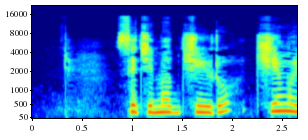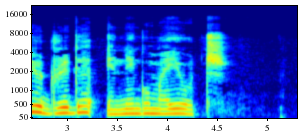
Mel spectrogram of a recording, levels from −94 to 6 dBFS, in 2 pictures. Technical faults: HE-AAC compression

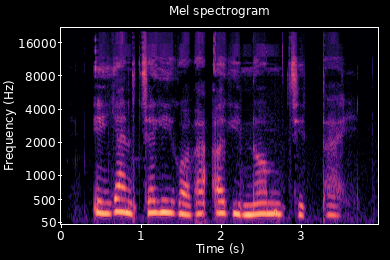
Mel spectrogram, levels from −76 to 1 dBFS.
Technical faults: short concealed packet loss

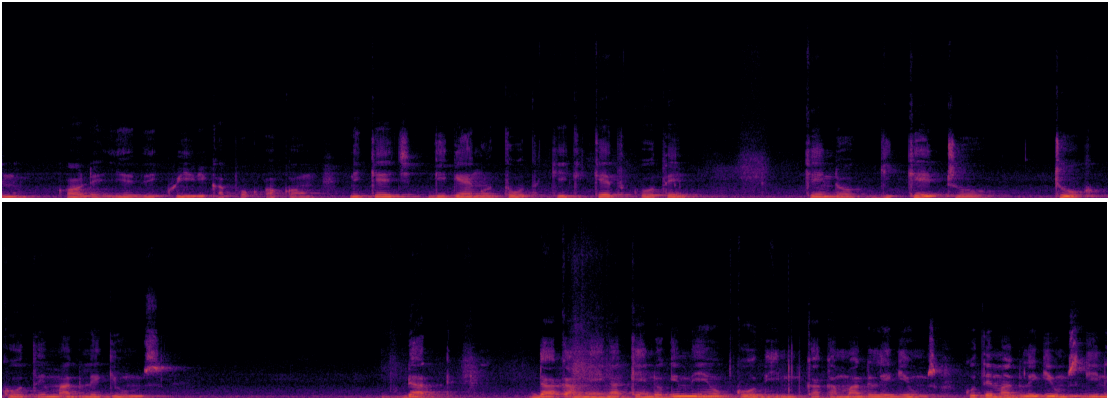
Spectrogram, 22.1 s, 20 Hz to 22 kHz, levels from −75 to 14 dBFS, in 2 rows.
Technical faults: none

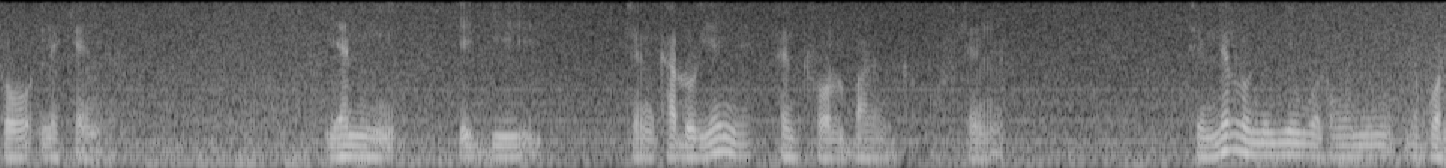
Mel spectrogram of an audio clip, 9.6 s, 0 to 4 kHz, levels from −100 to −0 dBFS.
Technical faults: none

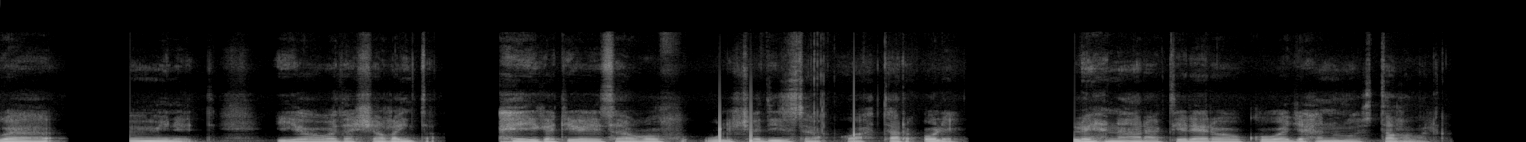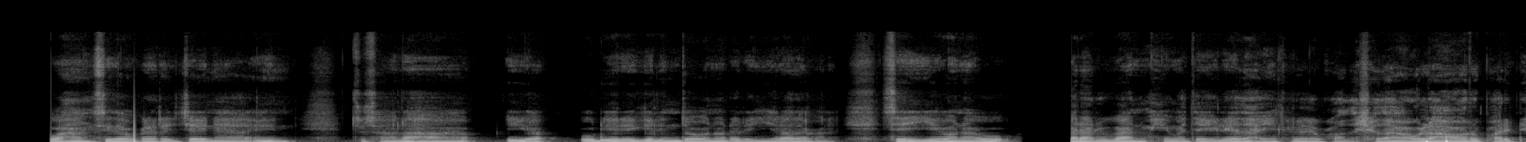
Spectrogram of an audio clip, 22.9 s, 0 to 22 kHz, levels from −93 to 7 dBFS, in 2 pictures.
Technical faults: clipped start after a pause; loud pop

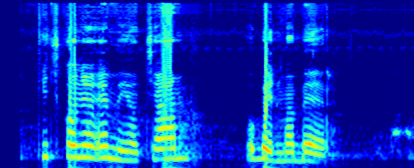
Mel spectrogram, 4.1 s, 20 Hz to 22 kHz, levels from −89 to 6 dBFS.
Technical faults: integer overflow

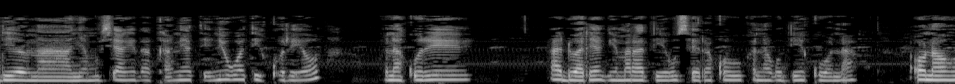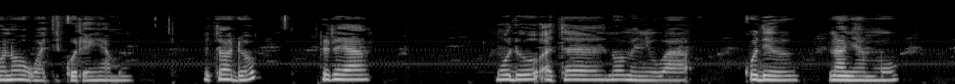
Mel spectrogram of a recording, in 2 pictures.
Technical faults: timecode bleed; WMA compression

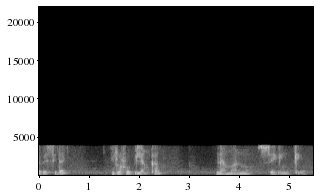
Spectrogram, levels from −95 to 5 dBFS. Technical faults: Nellymoser compression

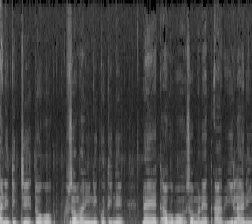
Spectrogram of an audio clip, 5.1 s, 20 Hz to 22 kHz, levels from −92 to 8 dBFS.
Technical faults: none

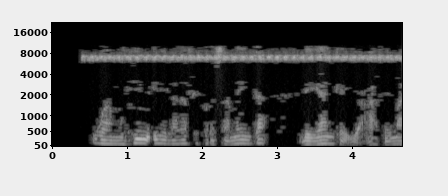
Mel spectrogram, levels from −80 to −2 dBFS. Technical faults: WMA compression

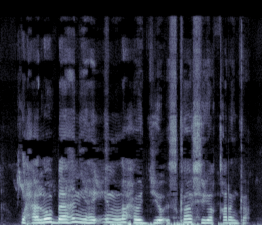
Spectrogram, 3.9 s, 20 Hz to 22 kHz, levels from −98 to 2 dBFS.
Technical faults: none

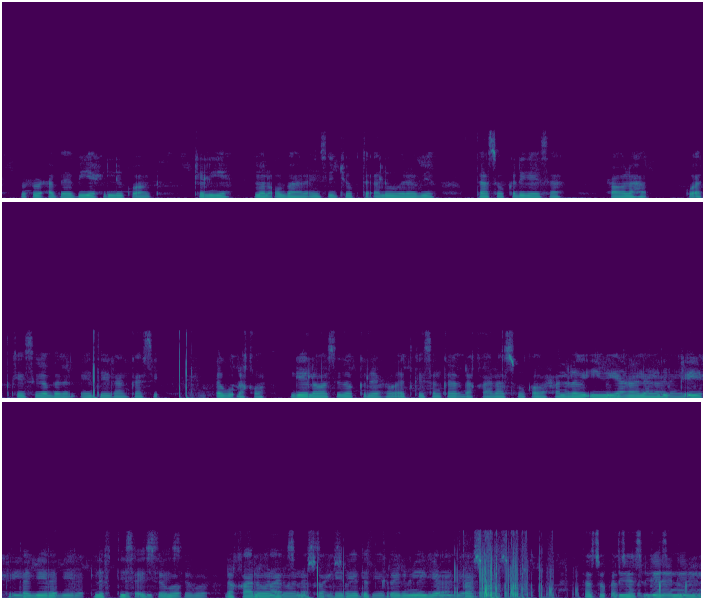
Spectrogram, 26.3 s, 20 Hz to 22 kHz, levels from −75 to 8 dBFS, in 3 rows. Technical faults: doubled audio track

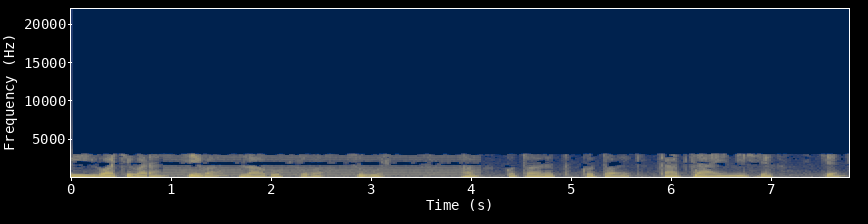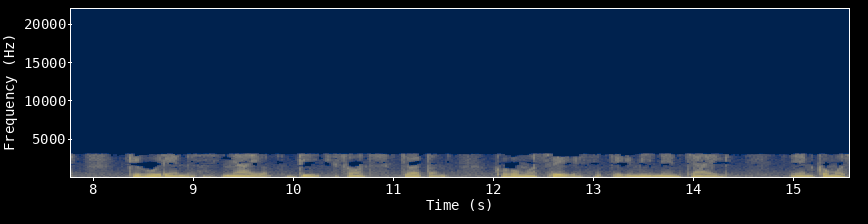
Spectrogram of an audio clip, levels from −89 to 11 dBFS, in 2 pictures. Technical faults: Vorbis compression; GSM phone buzz

